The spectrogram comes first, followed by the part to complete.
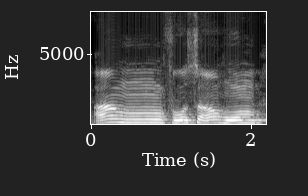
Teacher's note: آگے آ رہا ہے نون تو آپ نے اس کو ناک میں پڑھنا ہے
